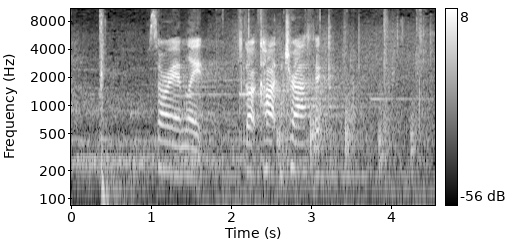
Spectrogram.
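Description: A woman speaks apologetically nearby.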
